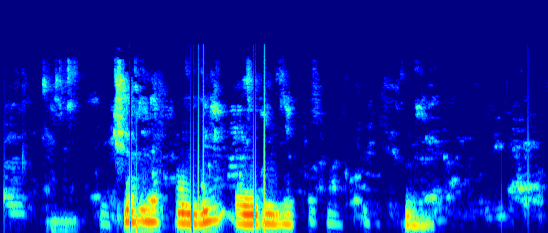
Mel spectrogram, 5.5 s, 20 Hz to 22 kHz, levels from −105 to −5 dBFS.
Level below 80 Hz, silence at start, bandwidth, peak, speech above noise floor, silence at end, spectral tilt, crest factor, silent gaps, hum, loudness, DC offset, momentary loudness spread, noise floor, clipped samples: -64 dBFS; 1.15 s; 9 kHz; -16 dBFS; 44 dB; 0.25 s; -7 dB/octave; 20 dB; none; none; -33 LUFS; under 0.1%; 18 LU; -75 dBFS; under 0.1%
